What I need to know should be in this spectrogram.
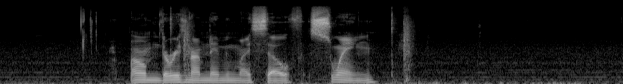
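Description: Short electronic blips sound as menu choices are confirmed.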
